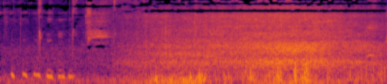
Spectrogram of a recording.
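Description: Road traffic going by close to the microphone: a car's tyre and engine noise swells about a second and a half in, peaks, then fades as it passes, with wind rumbling on the microphone.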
